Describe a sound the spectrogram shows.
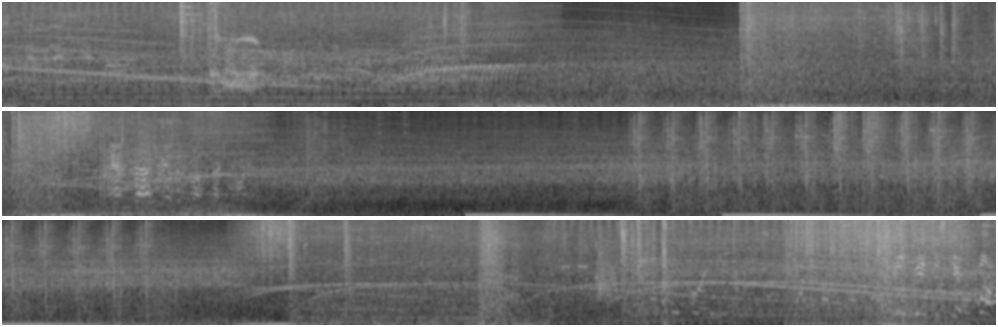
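A car engine roars.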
